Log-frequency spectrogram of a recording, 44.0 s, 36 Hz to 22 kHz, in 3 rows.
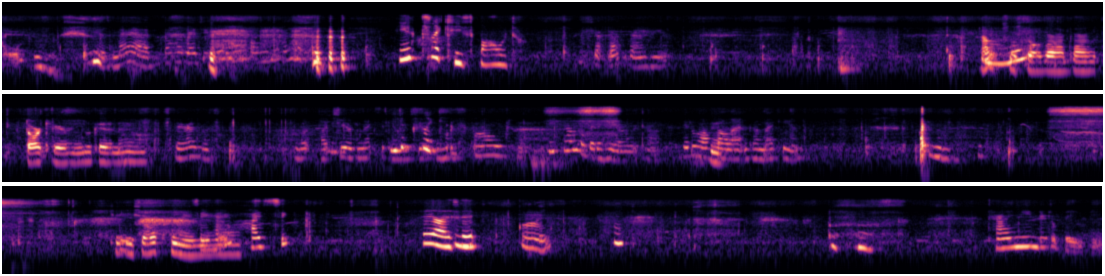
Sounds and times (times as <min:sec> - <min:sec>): Child speech, kid speaking: 0:05.3 - 0:07.0, 0:13.1 - 0:13.9, 0:18.9 - 0:23.1, 0:35.0 - 0:36.8, 0:42.5 - 0:44.0.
